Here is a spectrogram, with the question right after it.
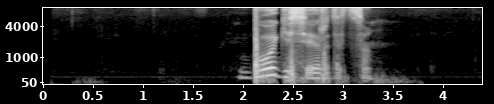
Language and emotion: Russian, neutral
